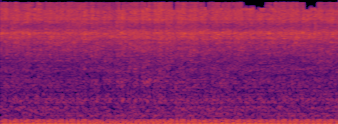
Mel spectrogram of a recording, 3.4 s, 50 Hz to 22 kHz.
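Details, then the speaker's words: Budget G-body El Camino with Gen 3 LS swap on a cheap standalone wiring harness, truck MAF, new throttle bracket and small throttle body, after throttle-body tweaking: deep, even V8 idle holds steady, no hunting or surging; normal idle. "So after cutting off the truck, you can hear the idle of it. It sounds much more normal, and it's not up there searching for its idle, just trying to stay alive."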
